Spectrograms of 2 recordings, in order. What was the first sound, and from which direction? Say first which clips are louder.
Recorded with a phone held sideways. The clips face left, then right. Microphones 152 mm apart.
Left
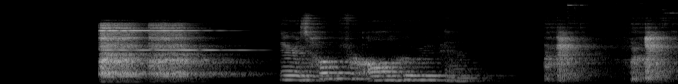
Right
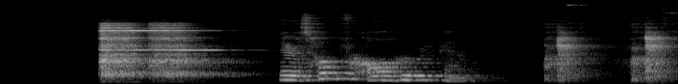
A phone ringing: left 1 dB; 20° left (ahead or behind).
